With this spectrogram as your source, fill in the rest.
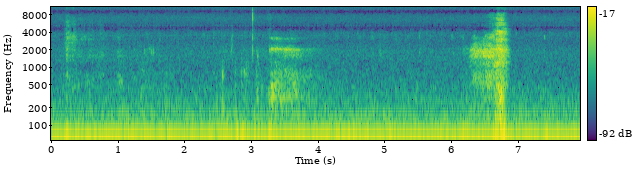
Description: Haven’t had much time the past couple of days to upload so here are some sneezing clips I had recorded during this cold.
